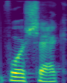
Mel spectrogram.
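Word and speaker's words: Dvorak: In P1, I have Anne Vorschach, that's how she pronounces it, as Francesca Sheshka Camonte.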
